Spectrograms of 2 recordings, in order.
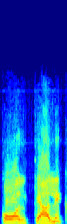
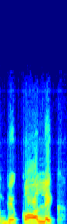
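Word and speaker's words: bucolic: आपका ये वर्ड है प्रोनंसिएशन कैसे कॉल बोलते हो ना कॉल कैलिक नहीं बोलना ब्यू कलिक ठीक है सी A double L is call so ब्यू कलिक ये एक एडजेक्टिव होता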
